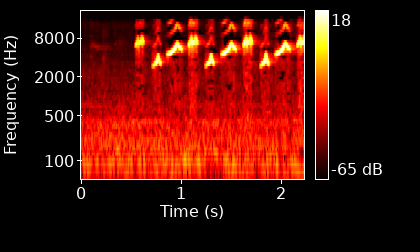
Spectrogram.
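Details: Cinereous tit song used to excite birds reluctant to sing: a quick, ringing sequence of high rising whistles alternating between two pitches, about nine notes in under two seconds, starting after a short silence.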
